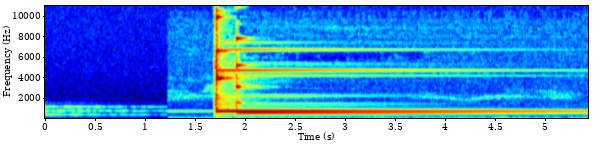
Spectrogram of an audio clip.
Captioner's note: ding Dong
